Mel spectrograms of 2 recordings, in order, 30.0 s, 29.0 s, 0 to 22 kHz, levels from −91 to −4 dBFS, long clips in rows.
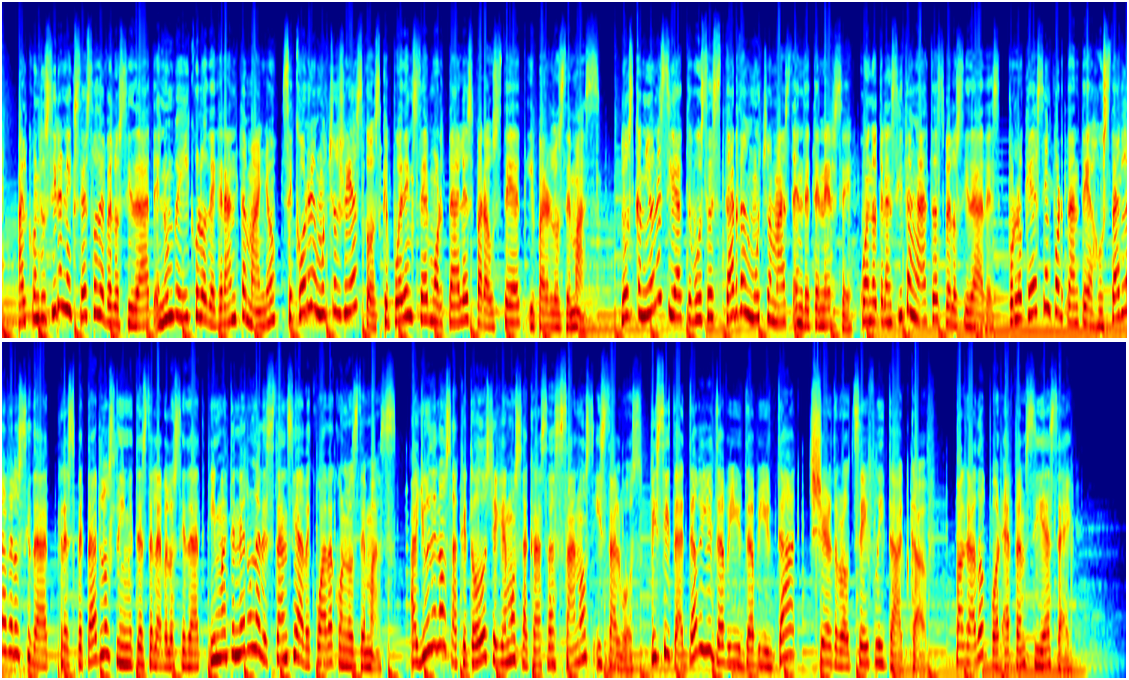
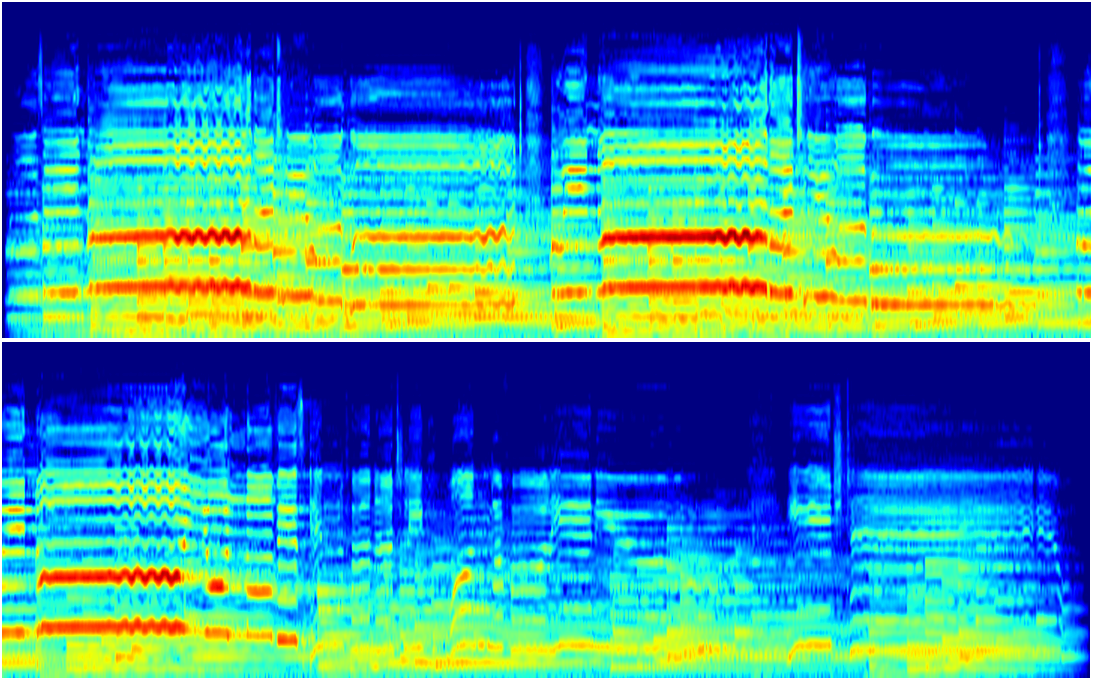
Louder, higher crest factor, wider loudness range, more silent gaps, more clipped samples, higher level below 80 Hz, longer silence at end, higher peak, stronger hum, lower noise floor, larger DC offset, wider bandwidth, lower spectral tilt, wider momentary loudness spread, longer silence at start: first, -13 LUFS vs -17 LUFS; second, 12 dB vs 18 dB; second, 1 LU vs 23 LU; neither; neither; first, -26 dBFS vs -62 dBFS; second, 0.55 s vs 0.7 s; about the same, 0 dBFS vs -2 dBFS; neither; second, -45 dBFS vs -52 dBFS; neither; first, 14 kHz vs 10 kHz; about the same, -5.5 dB/octave vs -5 dB/octave; second, 4 LU vs 25 LU; second, 0 s vs 0.25 s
